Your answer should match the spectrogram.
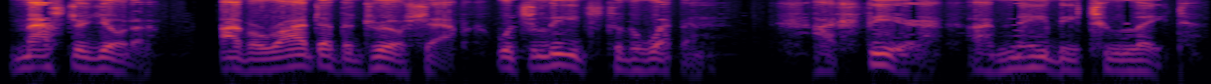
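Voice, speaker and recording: A man's voice: low-pitched, moderate pace, darkish tone, husky. A man voicing a resolute, serious Jedi warrior in a video game cutscene. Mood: grave, uneasy.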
